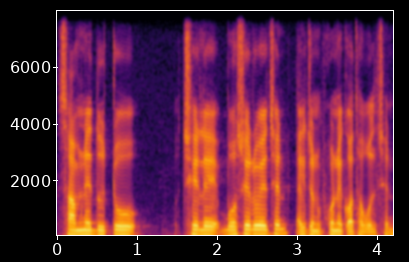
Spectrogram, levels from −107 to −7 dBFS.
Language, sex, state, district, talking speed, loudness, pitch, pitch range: Bengali, male, West Bengal, Malda, 130 wpm, -17 LUFS, 135 Hz, 120-140 Hz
